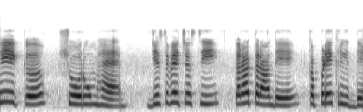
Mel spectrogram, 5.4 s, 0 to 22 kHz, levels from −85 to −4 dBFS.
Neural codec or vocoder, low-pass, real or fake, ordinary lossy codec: none; 7.2 kHz; real; none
